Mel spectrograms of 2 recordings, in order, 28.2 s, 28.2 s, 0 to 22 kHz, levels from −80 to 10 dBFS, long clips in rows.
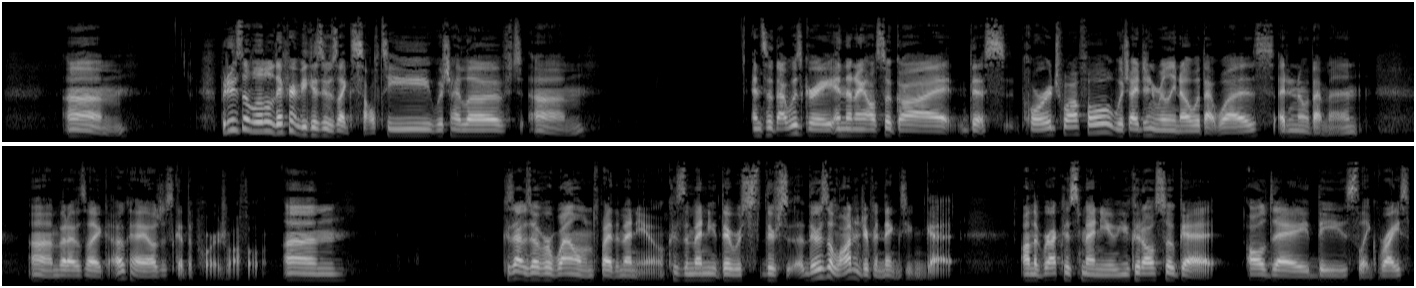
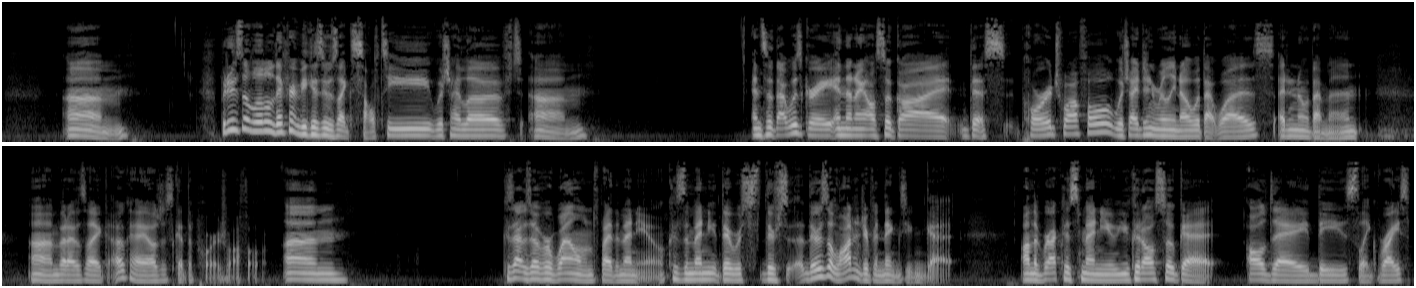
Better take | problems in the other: second | thin; very; fading below 350 Hz

